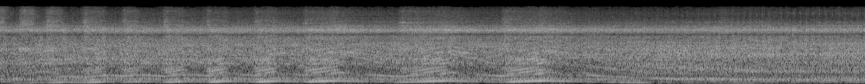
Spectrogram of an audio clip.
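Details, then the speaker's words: Lada after a timing chain replacement, driven for a while: clean, even revs rising and falling in blips with no chain rattle, unlike before; the new six-rib belt makes a slightly odd sound. "now the timing chain don't make that kind of noise but like it's made the previous because now it's new"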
